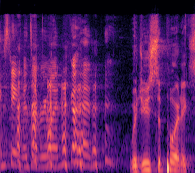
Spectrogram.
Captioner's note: laughter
